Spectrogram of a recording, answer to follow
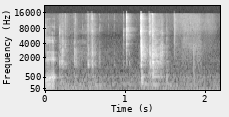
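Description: Computer keyboard typing: a handful of separate key clicks in the first second and a half.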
